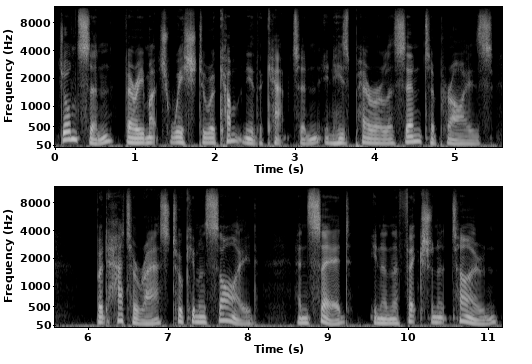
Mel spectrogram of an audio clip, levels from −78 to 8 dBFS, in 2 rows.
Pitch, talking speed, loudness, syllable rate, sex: 110 Hz, 125 wpm, -22 LUFS, 4.3 syllables/s, male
